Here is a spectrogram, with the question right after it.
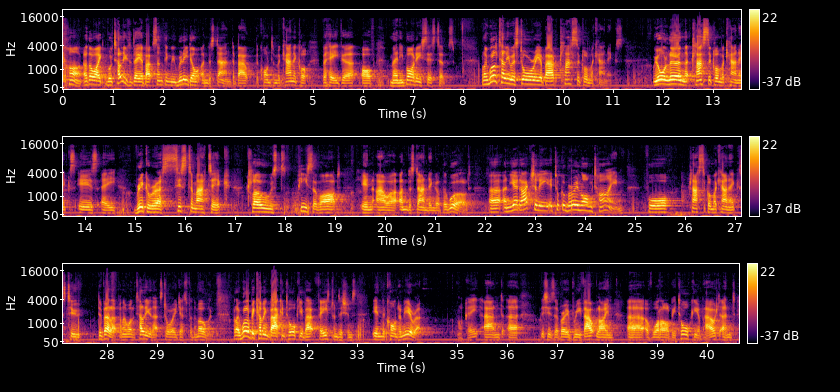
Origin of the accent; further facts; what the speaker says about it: New Jersey, United States; accent: New Jersey; I guess technically I am from New Jersey. I've spent more than half my life in New Jersey, and I have a very typical New Jersey accent, as you can tell.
